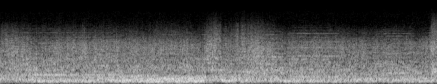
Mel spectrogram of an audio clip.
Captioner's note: plane whooshing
